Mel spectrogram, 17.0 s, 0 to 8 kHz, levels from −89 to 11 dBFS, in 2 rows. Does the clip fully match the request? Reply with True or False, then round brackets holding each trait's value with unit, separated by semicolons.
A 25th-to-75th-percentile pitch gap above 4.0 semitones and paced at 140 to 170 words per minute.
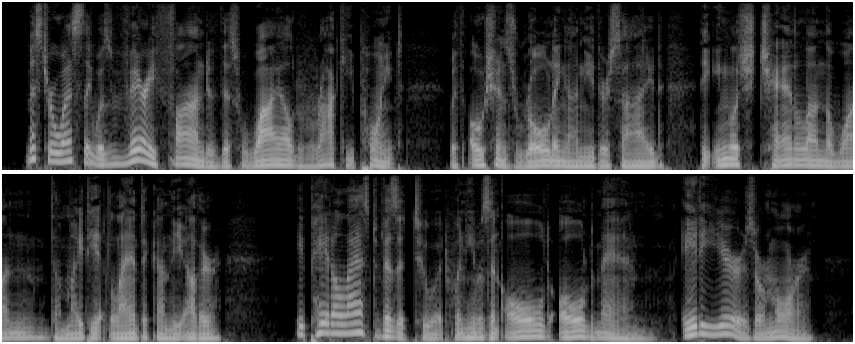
True (4.9 semitones; 160 wpm)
